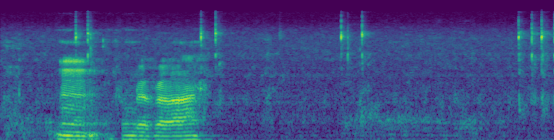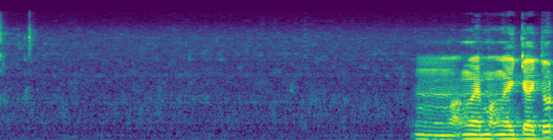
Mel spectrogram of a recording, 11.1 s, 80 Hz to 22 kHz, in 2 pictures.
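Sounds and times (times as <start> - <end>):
steady low hum: 0.0 - 11.0
computer mouse and key clicks: 0.1 - 1.1, 1.9 - 2.8, 3.4 - 3.9, 5.1 - 6.0.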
